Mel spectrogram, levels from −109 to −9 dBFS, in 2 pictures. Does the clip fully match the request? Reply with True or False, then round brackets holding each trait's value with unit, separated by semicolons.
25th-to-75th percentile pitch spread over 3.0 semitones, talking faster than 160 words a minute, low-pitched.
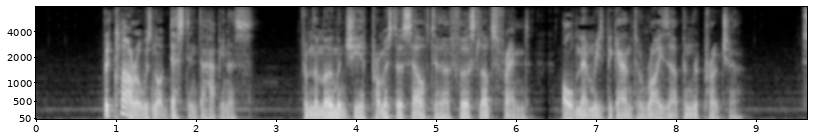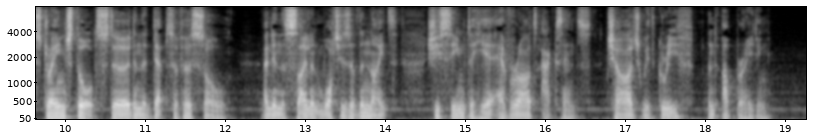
True (3.9 semitones; 175 wpm; 80 Hz)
